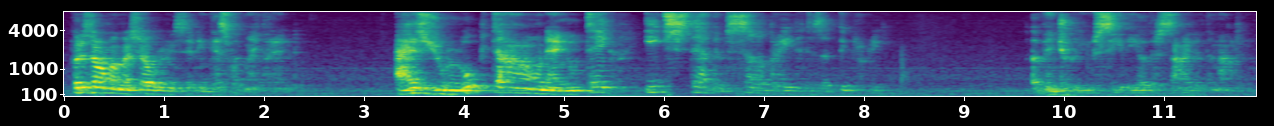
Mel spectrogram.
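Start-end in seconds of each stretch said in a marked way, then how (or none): 1.3-11.8 put-on German de Sasa's accent. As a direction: imitate an Ethiopian friend gently delivering the payoff. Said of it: "I do a pretty good German accent".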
